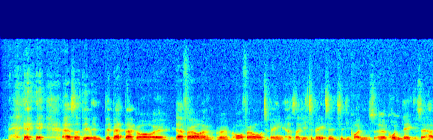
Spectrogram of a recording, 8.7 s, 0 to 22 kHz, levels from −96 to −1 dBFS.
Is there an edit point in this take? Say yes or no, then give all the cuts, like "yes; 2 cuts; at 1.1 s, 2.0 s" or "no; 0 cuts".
yes; 1 cut; at 1.8 s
